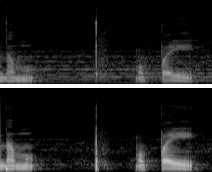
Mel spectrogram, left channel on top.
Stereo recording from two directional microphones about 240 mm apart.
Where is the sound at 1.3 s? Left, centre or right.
Right.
